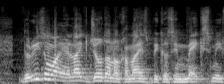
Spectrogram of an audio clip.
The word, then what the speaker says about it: Jōdan no Kamae: So it's called, as we said, Jōdan no Kamae, or you can also pronounce it Jōdan Kamae.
